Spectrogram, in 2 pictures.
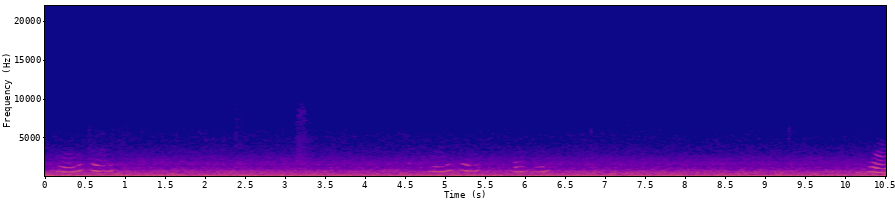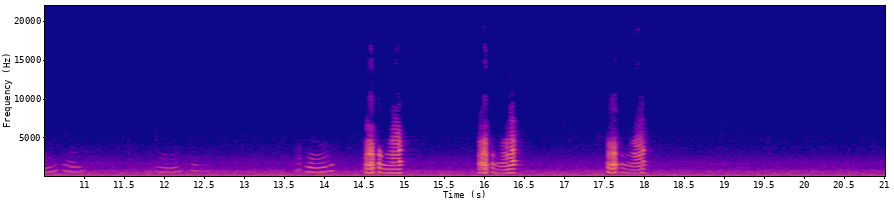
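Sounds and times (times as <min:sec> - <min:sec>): parrot meow-like calls: 0:00.1 - 0:01.0, 0:04.8 - 0:06.3, 0:10.2 - 0:11.0, 0:11.8 - 0:12.6, 0:13.5 - 0:15.1, 0:15.9 - 0:16.5, 0:17.5 - 0:18.1.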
